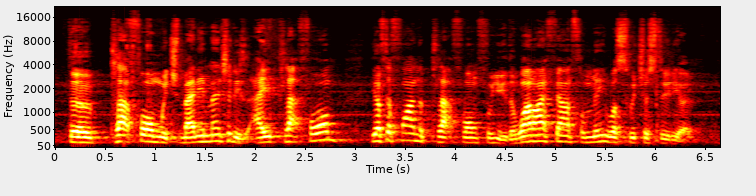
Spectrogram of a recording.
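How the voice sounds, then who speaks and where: Fairly high male voice at a fairly quick pace, ordinary pitch variation, noticeable background noise. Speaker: marketing consultant. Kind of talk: presentation. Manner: fast.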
